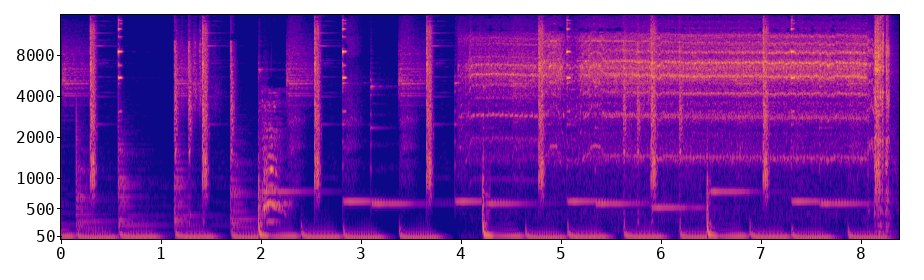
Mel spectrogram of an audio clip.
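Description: A power drill driving screws during a cargo trailer conversion: repeated short, loud whirring bursts with ratcheting clutch clicks, close by, with a few voices between them.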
